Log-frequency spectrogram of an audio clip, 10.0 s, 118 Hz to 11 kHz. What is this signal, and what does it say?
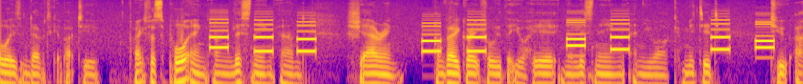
DTMF, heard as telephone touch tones, dialled by hand, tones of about 230 ms, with speech in English. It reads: 932 13 06 67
